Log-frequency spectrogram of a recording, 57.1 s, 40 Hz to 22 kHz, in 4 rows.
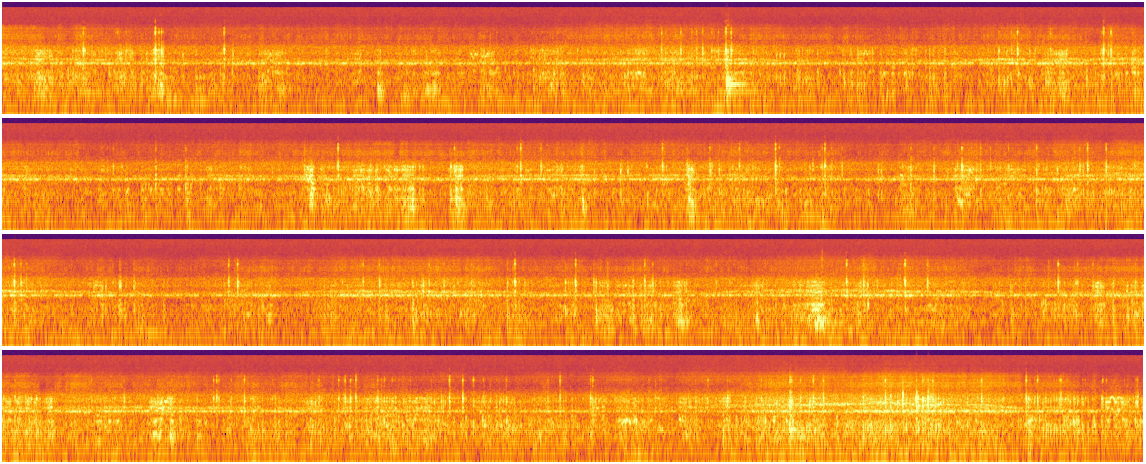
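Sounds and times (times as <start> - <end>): wind rushing and buffeting: 0.0 - 57.0.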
